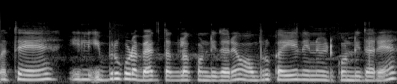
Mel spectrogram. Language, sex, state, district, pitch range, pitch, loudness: Kannada, female, Karnataka, Mysore, 200-230 Hz, 210 Hz, -17 LUFS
